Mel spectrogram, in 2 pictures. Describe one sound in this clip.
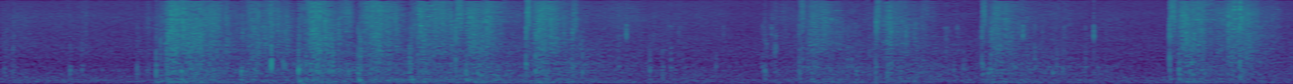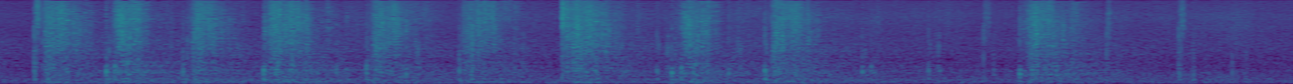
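Footsteps tap on stone steps at a steady pace.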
